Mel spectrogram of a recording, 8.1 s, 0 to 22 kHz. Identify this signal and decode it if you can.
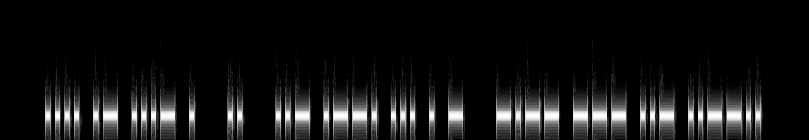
Morse code, heard as a keyed tone, about 25 wpm, 700 Hz. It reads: HAVE I UPSET YOU?
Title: Sentences from Top 1000 Words - Review Part 5 - 25wpm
